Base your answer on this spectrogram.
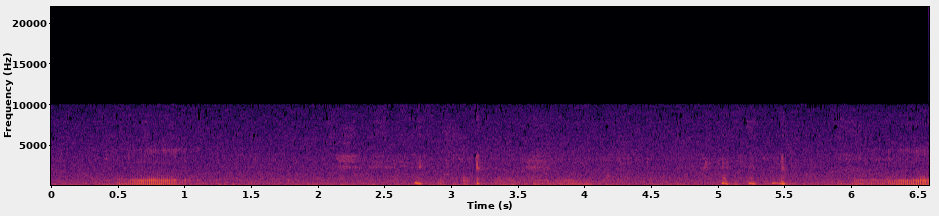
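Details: A six-month-old Boston Terrier snores in its sleep, giving two short raspy snores at the start and end, with faint small squeaks and clicks scattered between them over a low hum.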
